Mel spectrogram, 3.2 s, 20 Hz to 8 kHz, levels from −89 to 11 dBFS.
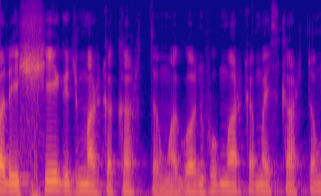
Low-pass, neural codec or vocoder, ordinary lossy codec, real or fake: none; none; none; real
